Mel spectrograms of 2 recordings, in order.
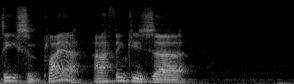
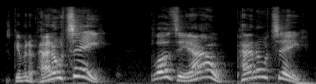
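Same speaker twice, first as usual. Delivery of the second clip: shocked disbelief; 12 semitones higher, 6 dB louder than usual. Real, not acted. Referee gives penalty against his team.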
